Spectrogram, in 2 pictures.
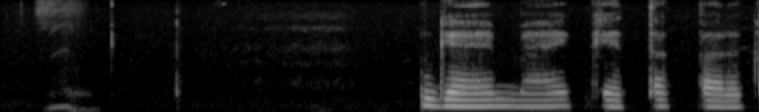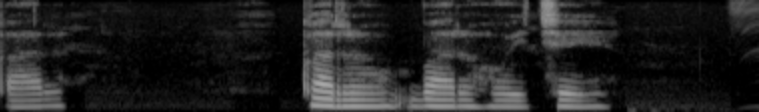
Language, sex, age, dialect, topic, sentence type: Maithili, female, 25-30, Bajjika, banking, statement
